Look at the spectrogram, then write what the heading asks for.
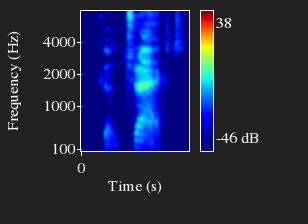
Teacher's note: هنا الستريس كانت على المقطع الاول، لكن في لما تستخدم كفعل باسمها contract the stress is on the second syllable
